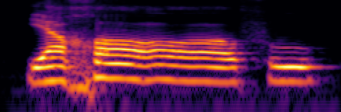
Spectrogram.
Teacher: খটাকে কণ্ঠনালীর মধ্যখান থেকে পড়ব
